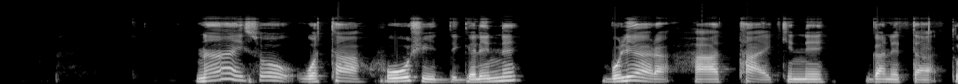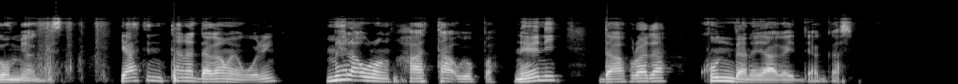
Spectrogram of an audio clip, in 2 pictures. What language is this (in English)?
Wolaytta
